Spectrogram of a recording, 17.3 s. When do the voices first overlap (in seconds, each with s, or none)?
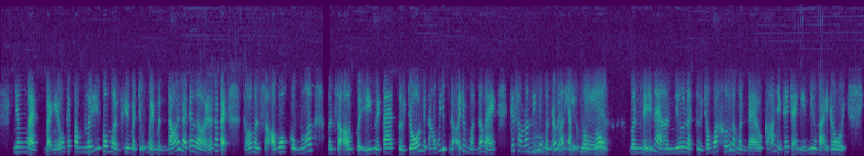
10.5 s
